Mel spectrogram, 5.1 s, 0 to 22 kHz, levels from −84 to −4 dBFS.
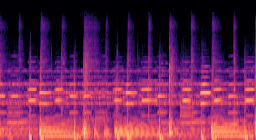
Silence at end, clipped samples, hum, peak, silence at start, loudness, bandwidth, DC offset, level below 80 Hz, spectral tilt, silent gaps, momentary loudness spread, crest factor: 0 s; under 0.1%; none; -6 dBFS; 0 s; -22 LUFS; 14.5 kHz; under 0.1%; -34 dBFS; -6.5 dB/octave; none; 6 LU; 16 dB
